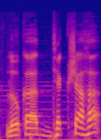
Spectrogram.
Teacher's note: ಧ್ಯಾ ಅನ್ನುವಂತದ್ದು ಮಹಾಪ್ರಾಣ ಅದನ್ನ ನೆನಪಿಟ್ಟುಕೊಳ್ಳಬೇಕು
